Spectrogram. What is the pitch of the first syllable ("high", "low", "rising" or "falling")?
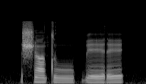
high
